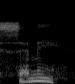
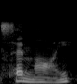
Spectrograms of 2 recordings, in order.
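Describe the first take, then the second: First: The word ends with a short 'ee' sound. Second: The word ends with a drawn-out 'eye' sound. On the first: The speaker calls it right. "It's semi" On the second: The speaker calls it wrong. "You don't overpronounce your eyes at the end of semi. It's not semi"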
